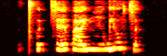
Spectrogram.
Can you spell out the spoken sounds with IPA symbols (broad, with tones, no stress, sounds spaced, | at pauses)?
t̪ʰ ɵ˨˥ t̚ t͡s ɛː˨˥ p aː˨˧ j ŋ iː˨˧ w j o˥ w t͡s ɐ˨ k̚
